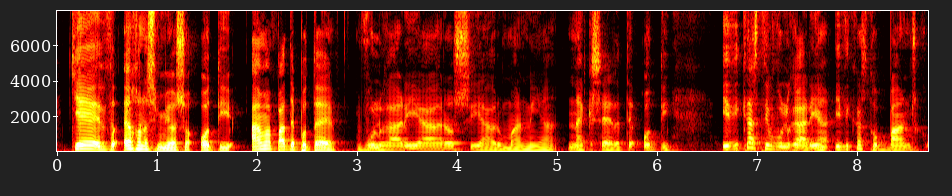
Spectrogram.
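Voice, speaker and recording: A man telling a comic travel anecdote in a casual, profane and animated way, acting out the dialogue. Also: on the high side. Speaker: storyteller.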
